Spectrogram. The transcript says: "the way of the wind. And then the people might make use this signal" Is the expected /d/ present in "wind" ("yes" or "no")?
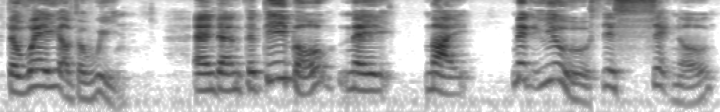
no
